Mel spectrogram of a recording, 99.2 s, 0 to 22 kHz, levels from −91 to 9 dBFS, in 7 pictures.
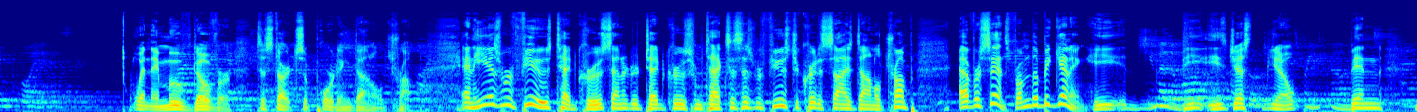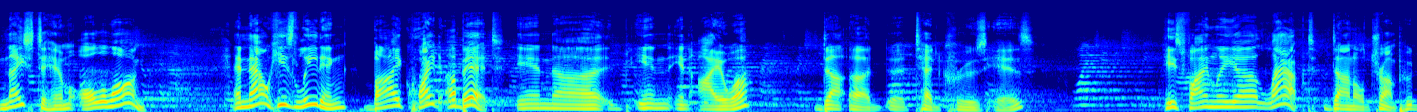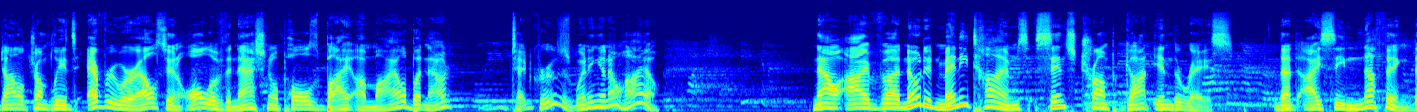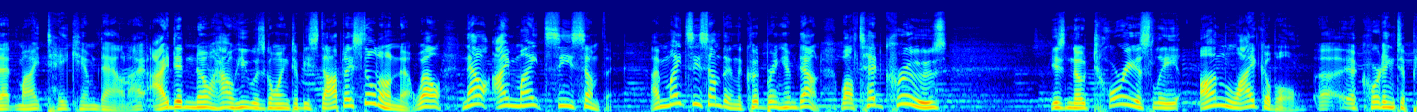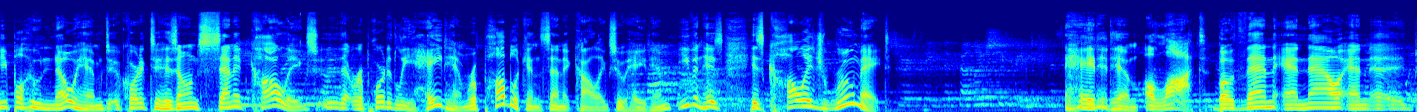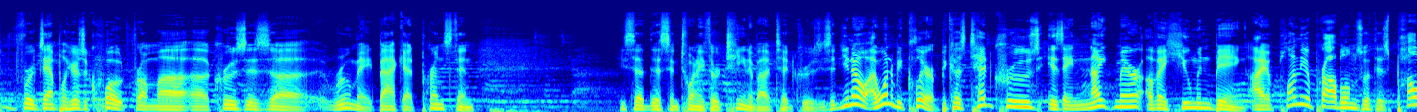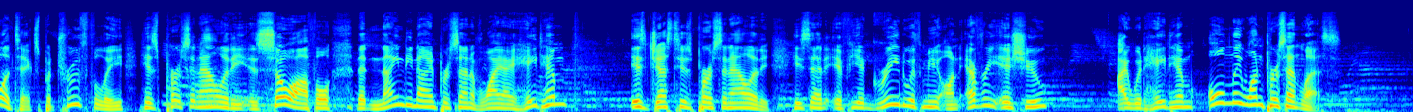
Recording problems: voice in the background; faint; throughout; 25 dB below the speech

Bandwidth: 14 kHz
